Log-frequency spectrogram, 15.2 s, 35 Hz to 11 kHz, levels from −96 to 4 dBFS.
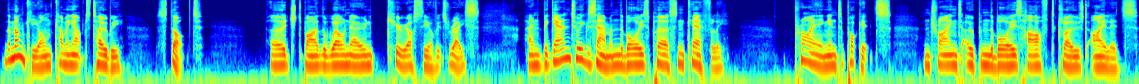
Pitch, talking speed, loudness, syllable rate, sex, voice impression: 130 Hz, 140 wpm, -18 LUFS, 4.9 syllables/s, male, very masculine, very adult-like, middle-aged, slightly tensed, powerful, dark, hard, slightly muffled, slightly halting, very cool, very intellectual, very sincere, very calm, very mature, friendly, very reassuring, unique, elegant, very wild, sweet, slightly lively, very kind, slightly modest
